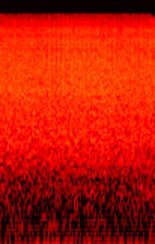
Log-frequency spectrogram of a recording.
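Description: Water hisses from a fire hose.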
